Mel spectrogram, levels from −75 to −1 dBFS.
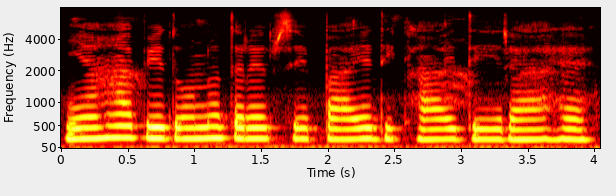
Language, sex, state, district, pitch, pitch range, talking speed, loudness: Hindi, female, Jharkhand, Palamu, 225 Hz, 215-230 Hz, 150 wpm, -14 LUFS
